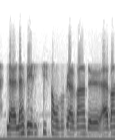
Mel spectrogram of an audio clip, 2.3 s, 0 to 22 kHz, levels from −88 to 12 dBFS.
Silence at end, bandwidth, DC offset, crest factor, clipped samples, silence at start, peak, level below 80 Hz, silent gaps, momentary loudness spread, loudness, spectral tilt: 0 s; 9.6 kHz; 3%; 12 dB; under 0.1%; 0 s; -6 dBFS; -54 dBFS; none; 7 LU; -18 LUFS; -4.5 dB/octave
